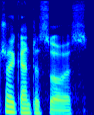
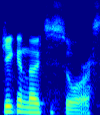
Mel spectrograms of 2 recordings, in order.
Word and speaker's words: Giganotosaurus: It's not Gigantosaurus. It's Giganotosaurus is how I pronounce it.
